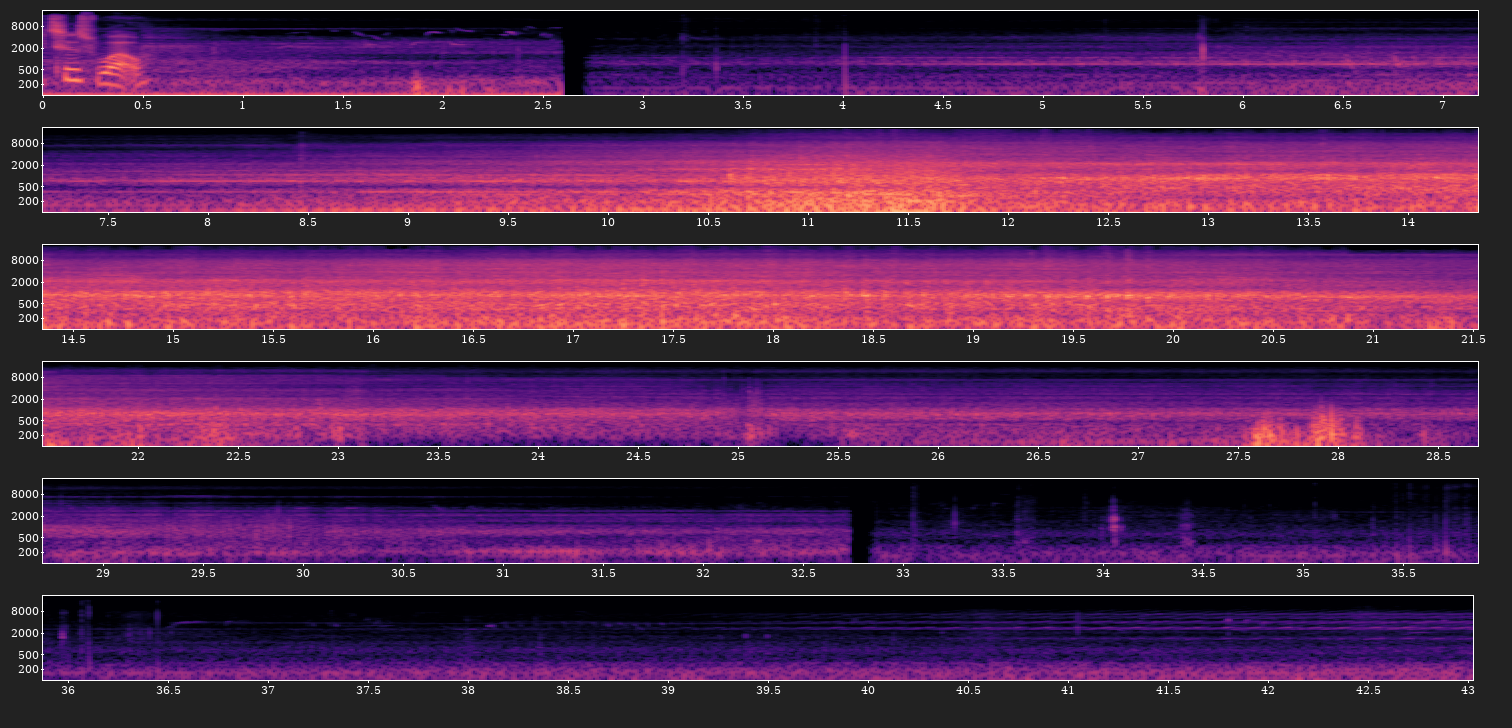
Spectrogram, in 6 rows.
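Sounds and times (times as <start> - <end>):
train passing: 0.0 - 32.8
wheels rushing on rails: 0.0 - 32.8.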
